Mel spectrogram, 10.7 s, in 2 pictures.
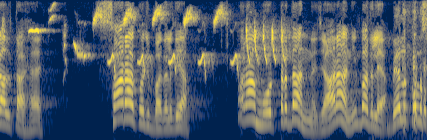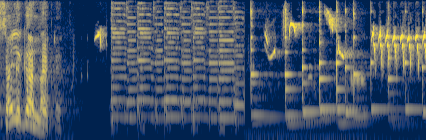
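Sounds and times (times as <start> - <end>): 
speech: 0.0 - 6.2
mobile phone ringtone of an incoming call: 8.0 - 10.6.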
